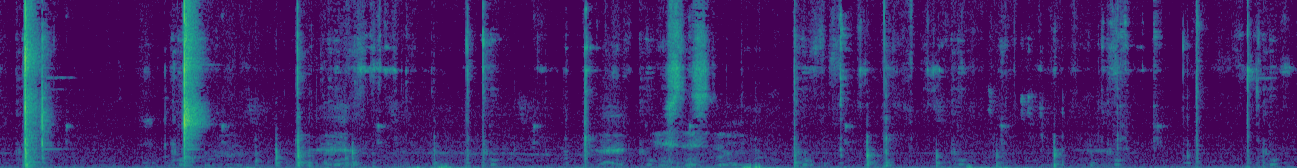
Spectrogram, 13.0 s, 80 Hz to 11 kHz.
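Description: A red dot sight being fitted and clamped onto an AR-15-style rifle's top rail with a small hex key: metal-on-metal clicks and light taps of the mount and key against the rail, with some rubbing. Two sharp clicks stand out near the start, and a few dull thuds come later.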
